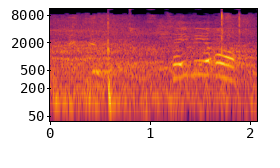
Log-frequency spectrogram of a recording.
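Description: A basketball bouncing on a hardwood gym floor, with a hard bounce about half a second in and a couple more near the end, over voices in the gym.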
